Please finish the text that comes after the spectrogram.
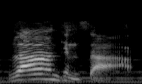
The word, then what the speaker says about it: Vankensak: One more time. Vankensak. Von Kansak. Yes, with the emphasis on the first syllable.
